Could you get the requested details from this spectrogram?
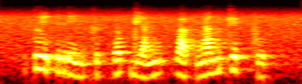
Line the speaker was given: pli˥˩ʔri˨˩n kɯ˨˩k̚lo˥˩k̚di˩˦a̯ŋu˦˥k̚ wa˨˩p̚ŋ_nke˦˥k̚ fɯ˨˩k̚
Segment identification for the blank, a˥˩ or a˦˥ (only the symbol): a˦˥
